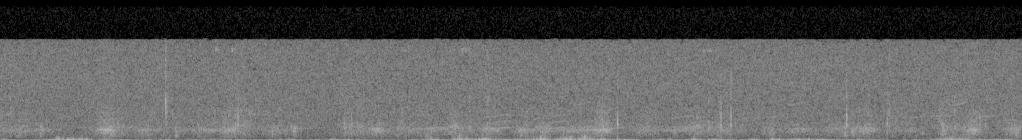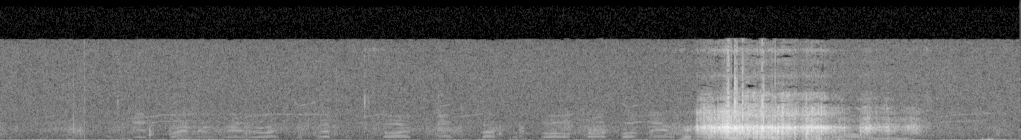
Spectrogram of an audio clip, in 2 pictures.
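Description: Wind buffeting the microphone in low, uneven gusts, with faint voices in the background. A loud, harsh sound lasting under a second comes near the end.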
